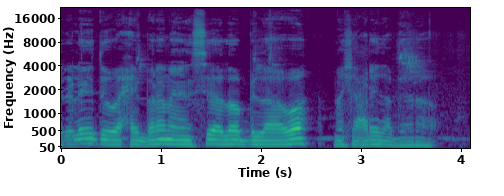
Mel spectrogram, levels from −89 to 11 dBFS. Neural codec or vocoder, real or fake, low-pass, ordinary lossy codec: none; real; none; none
